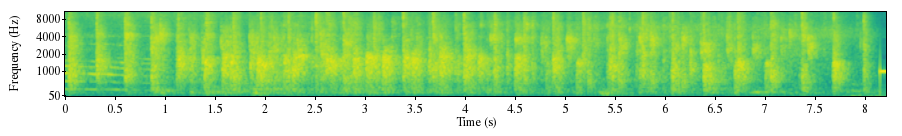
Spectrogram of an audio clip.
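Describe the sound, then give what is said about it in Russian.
A crowd gathered to honour Gorbachev claps steadily and loudly for about eight seconds, a dense, continuous patter of many hands with a few faint voices briefly rising in the opening moments. “да, по, по хлопкам собрались люди все-таки.”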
